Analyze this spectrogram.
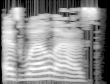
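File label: "as well as", British English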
